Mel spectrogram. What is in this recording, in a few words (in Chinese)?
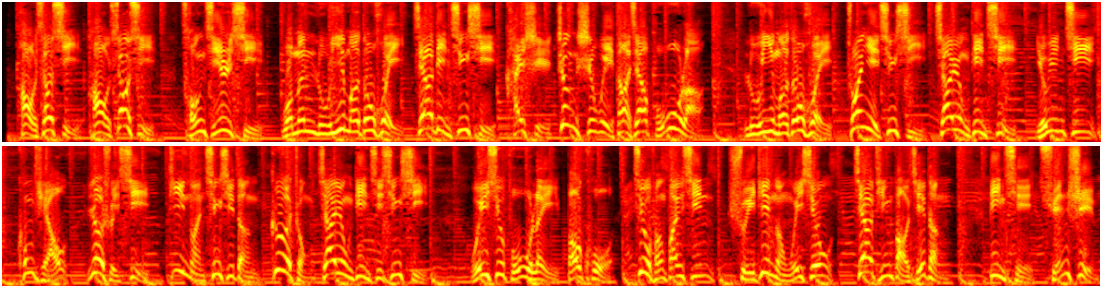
男声; 么都会家政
